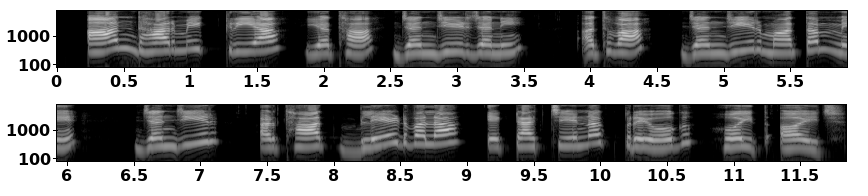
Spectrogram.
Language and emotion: Maithili, neutral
